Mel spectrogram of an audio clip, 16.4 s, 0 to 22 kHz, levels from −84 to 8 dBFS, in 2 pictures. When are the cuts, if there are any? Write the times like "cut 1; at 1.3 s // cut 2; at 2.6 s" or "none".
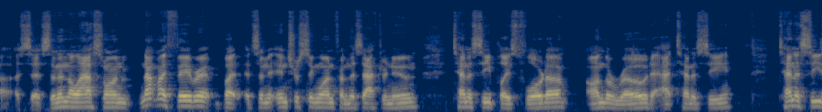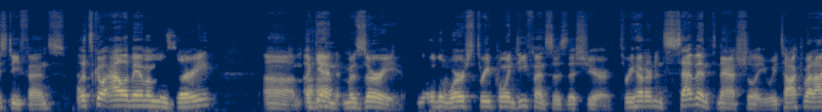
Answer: cut 1; at 9.0 s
